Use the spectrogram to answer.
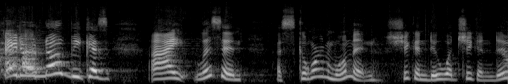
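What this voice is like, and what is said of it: Bad put-on Irish accent. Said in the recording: “He turned into like an Irishman. ... But it was such a bad accent. ... It was horrible.”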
